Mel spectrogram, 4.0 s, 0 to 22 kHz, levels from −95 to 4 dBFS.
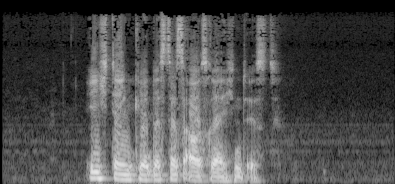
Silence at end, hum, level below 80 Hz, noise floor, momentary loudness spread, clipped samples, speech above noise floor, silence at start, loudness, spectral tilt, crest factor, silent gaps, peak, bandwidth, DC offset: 1.2 s; none; -38 dBFS; -51 dBFS; 9 LU; under 0.1%; 38 dB; 0.85 s; -13 LUFS; -4.5 dB/octave; 14 dB; none; -2 dBFS; 16.5 kHz; under 0.1%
